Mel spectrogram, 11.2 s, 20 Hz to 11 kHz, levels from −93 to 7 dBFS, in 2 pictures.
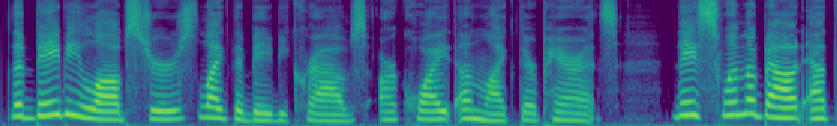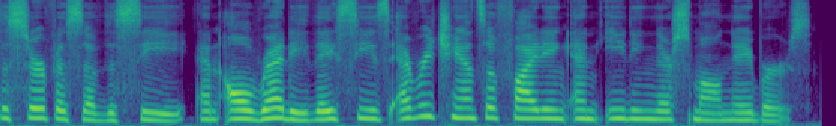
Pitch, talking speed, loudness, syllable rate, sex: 225 Hz, 185 wpm, -17 LUFS, 5.2 syllables/s, female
